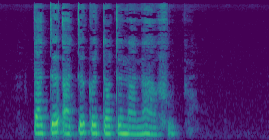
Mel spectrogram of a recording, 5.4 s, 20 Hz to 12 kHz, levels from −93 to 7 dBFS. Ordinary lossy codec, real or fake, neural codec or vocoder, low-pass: AAC, 32 kbps; real; none; 10.8 kHz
